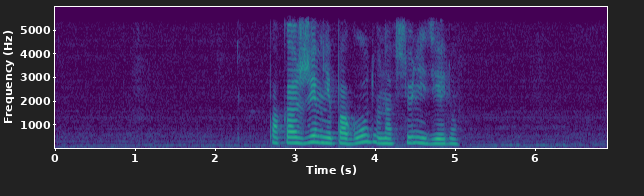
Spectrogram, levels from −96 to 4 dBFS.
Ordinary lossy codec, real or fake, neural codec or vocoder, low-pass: none; fake; vocoder, 44.1 kHz, 128 mel bands, Pupu-Vocoder; 5.4 kHz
